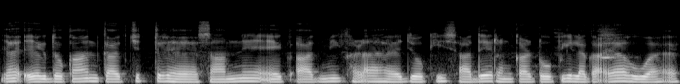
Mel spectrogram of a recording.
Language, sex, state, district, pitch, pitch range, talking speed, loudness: Hindi, male, Jharkhand, Ranchi, 130 Hz, 120-140 Hz, 160 wpm, -14 LUFS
